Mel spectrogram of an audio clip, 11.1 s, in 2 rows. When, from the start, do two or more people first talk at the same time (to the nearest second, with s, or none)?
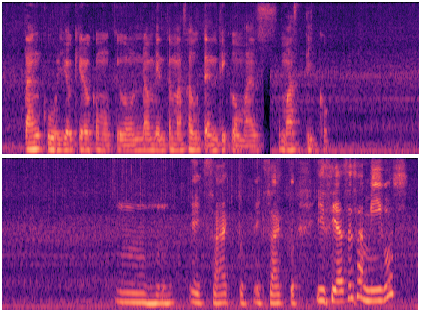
none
